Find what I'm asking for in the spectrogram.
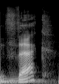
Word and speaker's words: Veeck: It's actually pronounced Vec, I believe. – Is it Vec? – Mm-hmm. I know it's okay. – spelled funny, but.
